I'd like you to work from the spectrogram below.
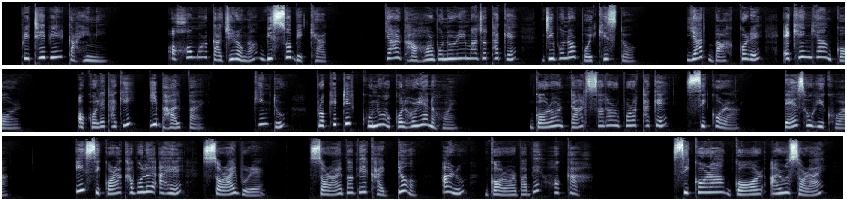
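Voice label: Assamese, General; GoLocalise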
